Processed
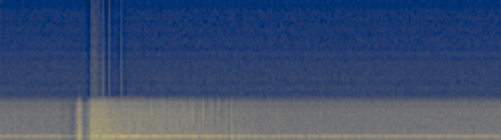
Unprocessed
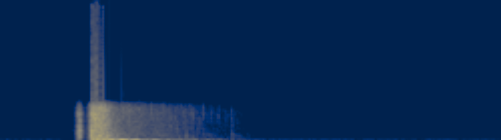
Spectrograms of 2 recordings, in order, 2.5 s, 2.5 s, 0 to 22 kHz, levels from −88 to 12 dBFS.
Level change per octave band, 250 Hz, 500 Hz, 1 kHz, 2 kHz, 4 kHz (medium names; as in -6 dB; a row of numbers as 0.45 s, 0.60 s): 0.0 dB, +13.0 dB, +12.0 dB, +5.5 dB, +4.0 dB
